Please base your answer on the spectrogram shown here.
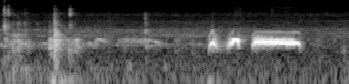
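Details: Spotted dove used as a decoy to get newly caught doves cooing: faint soft notes, then a loud coo phrase of two short rising notes and a long steady low hooted note.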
